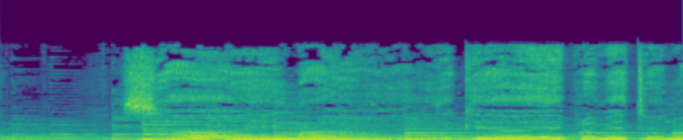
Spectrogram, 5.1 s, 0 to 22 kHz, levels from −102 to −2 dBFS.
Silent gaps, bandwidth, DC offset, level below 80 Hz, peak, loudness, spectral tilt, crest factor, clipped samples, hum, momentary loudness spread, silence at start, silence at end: none; 15.5 kHz; under 0.1%; -60 dBFS; -2 dBFS; -15 LUFS; -5.5 dB/octave; 14 dB; under 0.1%; none; 17 LU; 0 s; 0 s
